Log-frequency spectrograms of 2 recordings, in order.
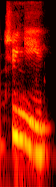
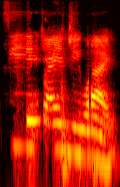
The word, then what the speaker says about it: Chingy: I'm Chingy. Chingy. It's like with a C-H-I-N-G-Y. That's how you say it.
